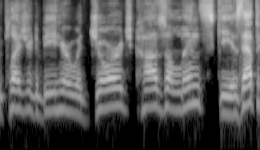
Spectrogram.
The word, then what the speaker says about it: Georg Koszulinski: It's an honor and a pleasure to be here with Georg Koszulinski. Is that the correct way to pronunciate it?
